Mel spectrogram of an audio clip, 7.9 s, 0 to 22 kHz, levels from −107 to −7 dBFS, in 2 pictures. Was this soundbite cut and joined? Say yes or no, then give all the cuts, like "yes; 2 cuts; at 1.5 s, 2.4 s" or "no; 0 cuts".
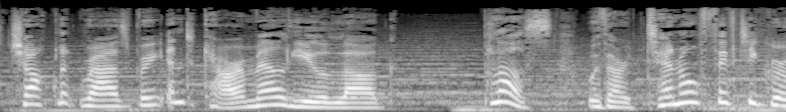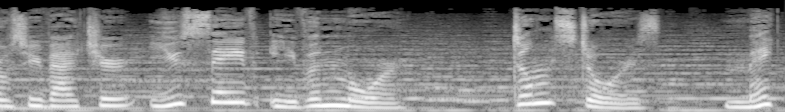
no; 0 cuts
